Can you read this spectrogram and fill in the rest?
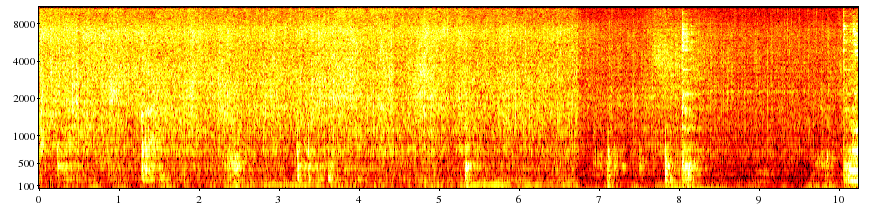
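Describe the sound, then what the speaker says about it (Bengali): Soybean chunks, sprinkled with water, fry lightly in a wok with a steady, close sizzle and occasional stirring scrapes, with no talking over it. "জল ছড়িয়ে রেখেছিলাম, এটা আমি হালকা ভেজে নেব।"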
